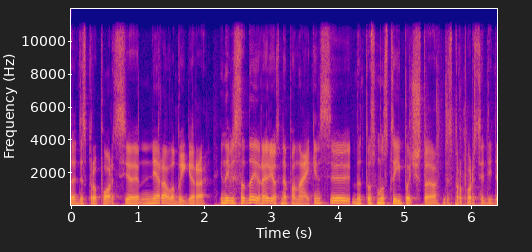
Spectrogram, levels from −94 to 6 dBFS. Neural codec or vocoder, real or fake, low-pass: none; real; 10.8 kHz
